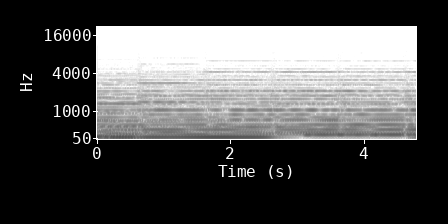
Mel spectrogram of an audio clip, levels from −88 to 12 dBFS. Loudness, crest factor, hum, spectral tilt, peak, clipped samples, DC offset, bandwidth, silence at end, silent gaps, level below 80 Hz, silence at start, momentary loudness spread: -29 LUFS; 10 dB; none; -9.5 dB/octave; -16 dBFS; under 0.1%; under 0.1%; 4.5 kHz; 0 s; none; -38 dBFS; 0 s; 7 LU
